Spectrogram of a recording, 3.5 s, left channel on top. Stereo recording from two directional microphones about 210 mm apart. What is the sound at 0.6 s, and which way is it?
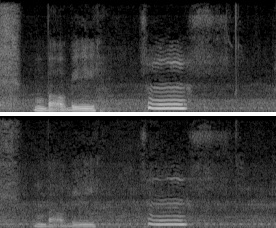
Speech, 40° left (ahead or behind).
